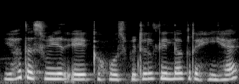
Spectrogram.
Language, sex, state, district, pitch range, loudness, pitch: Hindi, female, Chandigarh, Chandigarh, 230-260 Hz, -15 LUFS, 250 Hz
